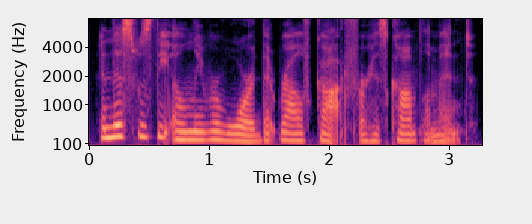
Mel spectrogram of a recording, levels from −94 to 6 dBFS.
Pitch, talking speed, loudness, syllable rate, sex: 185 Hz, 220 wpm, -19 LUFS, 5.2 syllables/s, female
